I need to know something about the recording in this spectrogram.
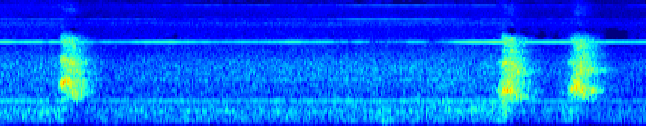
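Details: Toy Poodle that hates the vacuum cleaner, facing it nervously; one sharp yap, a pause, then two quick yaps close together over a continuous vacuum cleaner whine.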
